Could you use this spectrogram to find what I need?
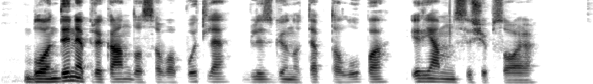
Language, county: Lithuanian, Vilnius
